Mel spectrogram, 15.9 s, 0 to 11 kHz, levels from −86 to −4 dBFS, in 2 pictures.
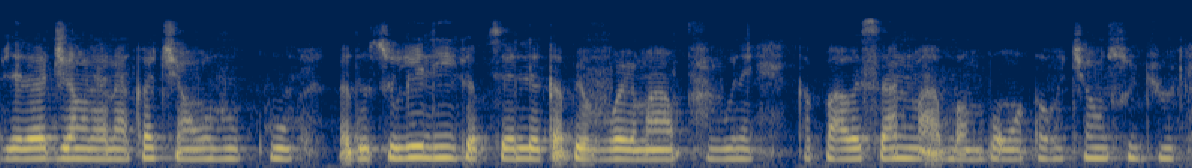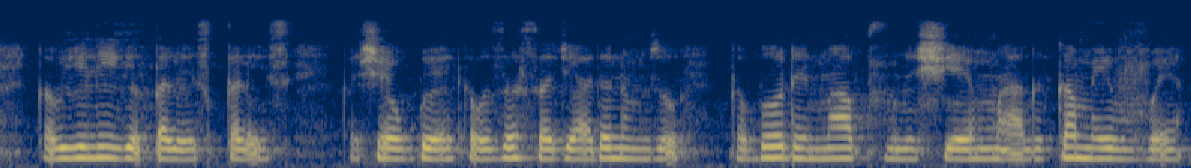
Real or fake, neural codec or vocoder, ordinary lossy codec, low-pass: fake; codec, 16 kHz, 16 kbps, FunCodec, trained on Chinese and English, 50 frames a second; MP3, 48 kbps; 7.2 kHz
